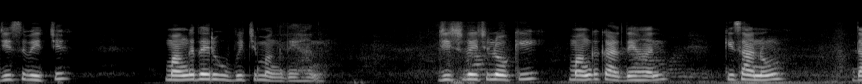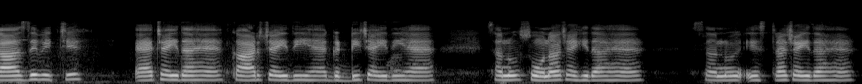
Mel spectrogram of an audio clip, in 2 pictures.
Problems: none marked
